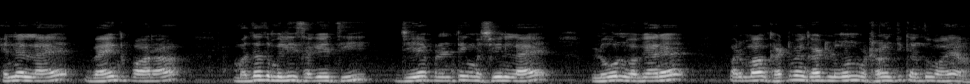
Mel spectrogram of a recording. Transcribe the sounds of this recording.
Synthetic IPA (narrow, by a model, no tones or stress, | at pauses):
ɪnə̆laːɪbɛ̃ːŋkpaːɾa | mɐd̪əd̪mɪlisɐɡʱet̪ʰi | d͡ʑiɦə̃pɾɪ̃ɳʈɪ̃ŋɡmɐʃiːnlaːɪ | loːnʋɐɣɛːɾ | pɐɾmãːɡʱɐʈmẽɡʱɐʈloːnʋɐʈʰəɽ̃t̪ikɐ̃nd̪oaːɦijãː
